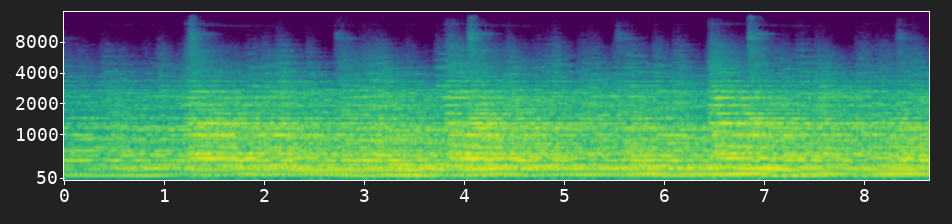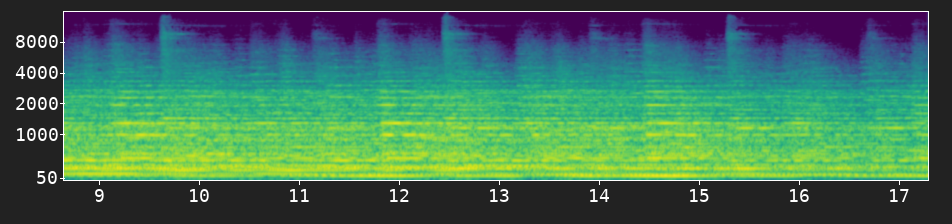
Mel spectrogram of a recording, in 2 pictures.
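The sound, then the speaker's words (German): Several tons-heavy cathedral bells in Braunschweig, cast in the late Middle Ages on the Burgplatz in front of the cathedral, ring together in a full, continuous peal, deep resonant tones overlapping with steady strikes and a rich, lingering hum, loud with no talking. “diese Glocken sind tatsächlich ja im ausgehenden Mittelalter direkt vorm Dom auf dem Burgplatz gegossen worden”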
